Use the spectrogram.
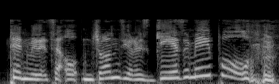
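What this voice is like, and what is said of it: Imitation of Joe's accent. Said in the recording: “I could do Joe's accent all day long. ... Wow, you are Joe.”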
